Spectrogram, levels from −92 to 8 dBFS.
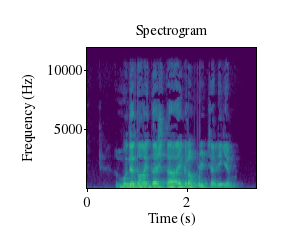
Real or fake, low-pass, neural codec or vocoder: real; 10.8 kHz; none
